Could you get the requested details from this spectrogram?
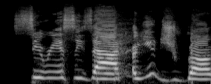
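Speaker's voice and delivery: mock-angry, accusing, acted furious tone. Retelling how she reacted when zach fell, acting out an angry accusation. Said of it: "I see red".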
